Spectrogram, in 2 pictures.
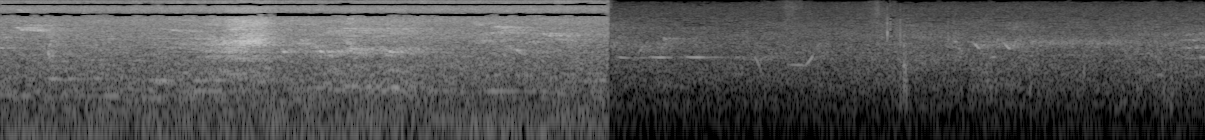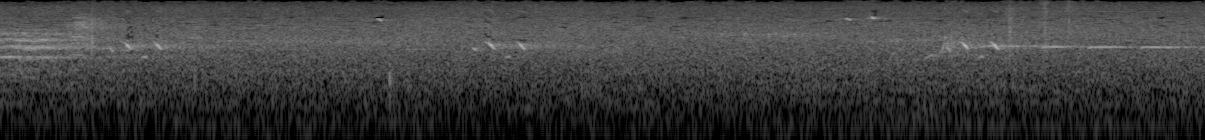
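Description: Red lories calling with harsh squawks, loud, then cut off abruptly about three seconds in. What follows is a quieter stretch of sparse, short high chirps, several in quick pairs, fitting a small songbird such as the splendid fairywren.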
